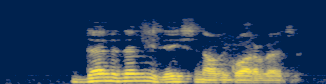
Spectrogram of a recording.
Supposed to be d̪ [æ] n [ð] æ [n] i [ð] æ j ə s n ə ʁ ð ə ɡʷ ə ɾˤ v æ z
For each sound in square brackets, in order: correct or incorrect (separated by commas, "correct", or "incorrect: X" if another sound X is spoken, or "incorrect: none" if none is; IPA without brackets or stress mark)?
correct, correct, incorrect: m, correct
